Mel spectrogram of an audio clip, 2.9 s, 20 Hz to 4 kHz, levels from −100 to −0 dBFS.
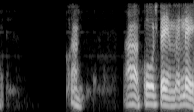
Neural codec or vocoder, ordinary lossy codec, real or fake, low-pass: codec, 16 kHz, 8 kbps, FunCodec, trained on LibriTTS, 25 frames a second; none; fake; 3.6 kHz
